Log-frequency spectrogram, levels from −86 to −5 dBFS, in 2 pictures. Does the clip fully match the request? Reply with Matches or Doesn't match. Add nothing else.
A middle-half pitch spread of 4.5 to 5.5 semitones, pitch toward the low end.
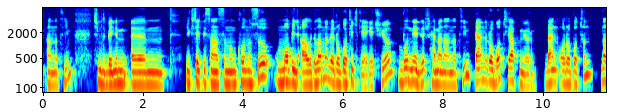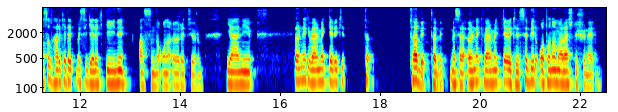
Doesn't match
